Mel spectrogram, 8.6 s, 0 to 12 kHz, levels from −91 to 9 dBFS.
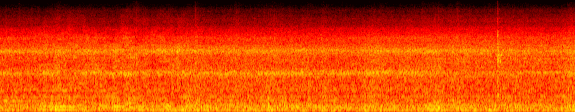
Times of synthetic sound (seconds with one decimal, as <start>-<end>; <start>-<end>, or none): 0.6-2.8

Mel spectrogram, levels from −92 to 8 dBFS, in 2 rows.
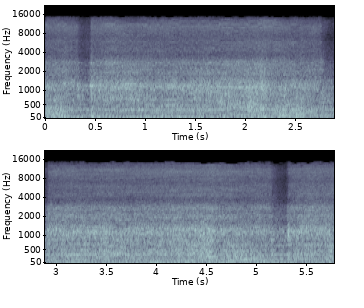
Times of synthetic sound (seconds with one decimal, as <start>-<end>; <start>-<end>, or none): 0.0-3.1

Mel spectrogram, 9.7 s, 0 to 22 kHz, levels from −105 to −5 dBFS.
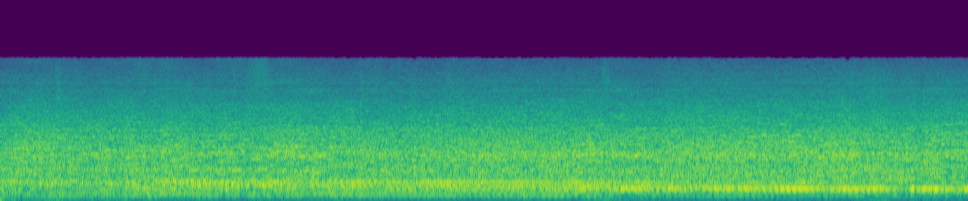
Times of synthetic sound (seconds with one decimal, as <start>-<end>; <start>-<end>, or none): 0.0-3.6; 5.7-6.7; 8.5-9.7

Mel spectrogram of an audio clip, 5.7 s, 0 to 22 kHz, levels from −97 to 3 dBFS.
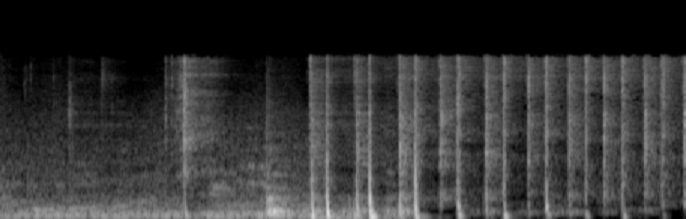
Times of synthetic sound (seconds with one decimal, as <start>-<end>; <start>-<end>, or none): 0.6-1.2; 2.5-3.2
